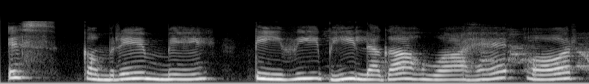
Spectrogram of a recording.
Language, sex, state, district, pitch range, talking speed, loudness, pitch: Hindi, female, Madhya Pradesh, Bhopal, 230-270 Hz, 90 wpm, -12 LUFS, 250 Hz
